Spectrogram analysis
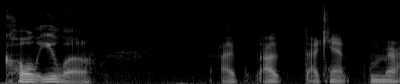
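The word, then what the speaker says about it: Caol: is this one called Cole. I I I can't remember how to spell it, but um I think the first word is C A O L. It's probably not spelled anything like it's pronounced.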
